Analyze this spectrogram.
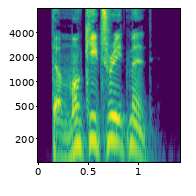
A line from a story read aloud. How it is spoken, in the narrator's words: he repeated eagerly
